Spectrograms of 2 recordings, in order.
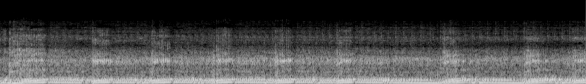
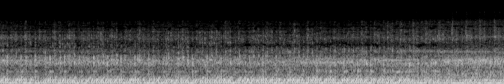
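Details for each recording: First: Farmers Union No. 2 Co-op tractor with Zenith carburetor, after oil change with stop leak: idle surges up and down in a regular wave about every half second, never settling; governor hunting/wobble. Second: Farmers Union Co-op No. 2 tractor after an oil change and stop-leak; motor possibly a swapped-in truck engine with a history of sludgy oil: deep, steady, even idle, no knocks, misses or rattles; healthy.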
